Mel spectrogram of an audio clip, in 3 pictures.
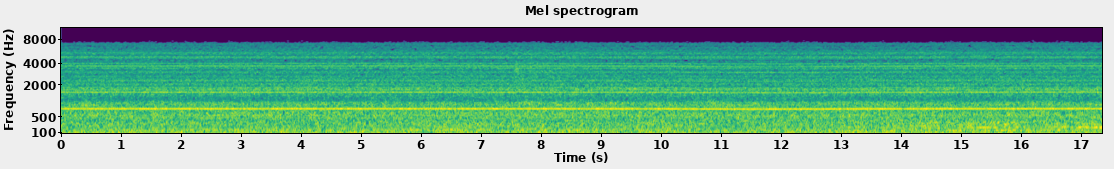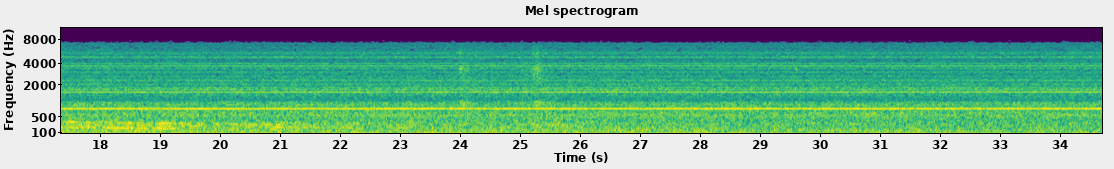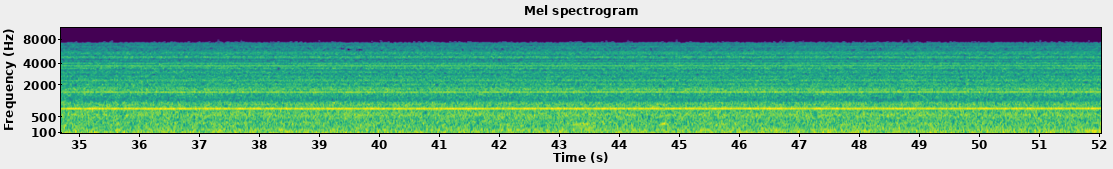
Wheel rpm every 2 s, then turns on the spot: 0, 0, 0, 0, 0, 0, 0, 0, 0, 0, 0, 0, 0, 0, 0, 0, 0, 0, 0, 0, 0, 0, 0, 0, 0, 0.
none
